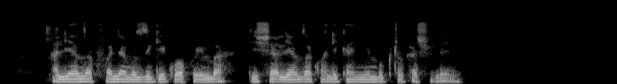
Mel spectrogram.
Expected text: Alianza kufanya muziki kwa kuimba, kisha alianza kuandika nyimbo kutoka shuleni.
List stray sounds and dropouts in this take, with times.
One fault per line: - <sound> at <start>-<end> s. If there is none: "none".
none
